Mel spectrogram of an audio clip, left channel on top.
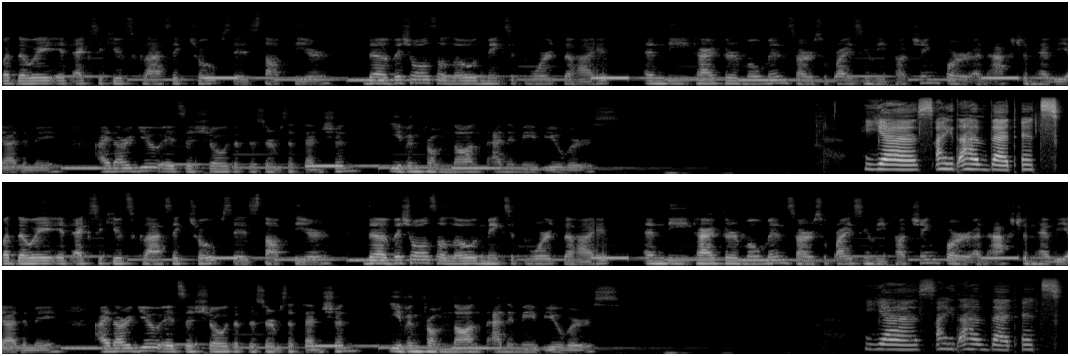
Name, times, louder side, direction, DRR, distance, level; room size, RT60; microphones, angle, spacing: voice 1, 0.0-3.3 3.6-6.1 6.4-14.2 14.5-16.8, right 4 dB, 30° right, 0.3 m, -34 dB
sound 1, 0.5-16.9, left 2 dB, 25° left, 0.6 m, -38 dB
voice 2, 19.3-21.2, left 10 dB, 85° left, 0.3 m, -24 dB
2.4 x 2.3 x 3.5 m
head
